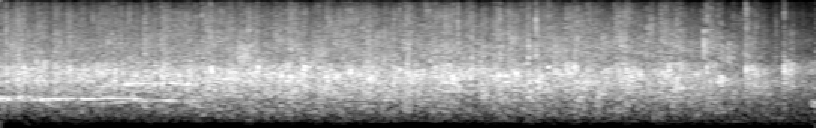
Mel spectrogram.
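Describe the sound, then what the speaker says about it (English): An audience at a school district scholarship night claps in loud, sustained applause that fills the whole stretch and only begins to thin slightly at the very end. "Let's give a round of applause for Clarissa Lopez and Charlena Perez."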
